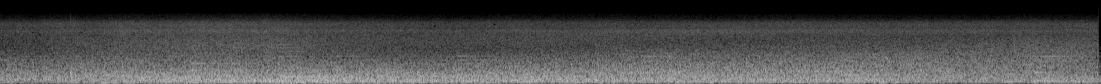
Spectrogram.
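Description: Ocean surf breaking and washing up a sandy beach: a steady rushing wash of waves.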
